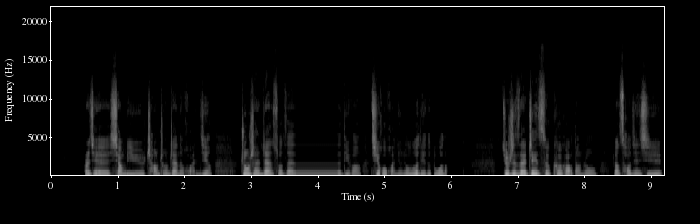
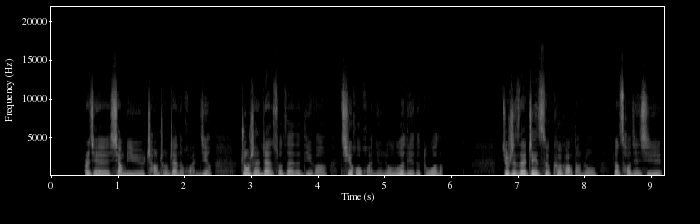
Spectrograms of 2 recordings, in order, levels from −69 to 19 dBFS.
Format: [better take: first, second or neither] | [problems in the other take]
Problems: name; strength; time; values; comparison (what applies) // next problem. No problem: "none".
second | audio freezing; at 3.5 s for 0.5 s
